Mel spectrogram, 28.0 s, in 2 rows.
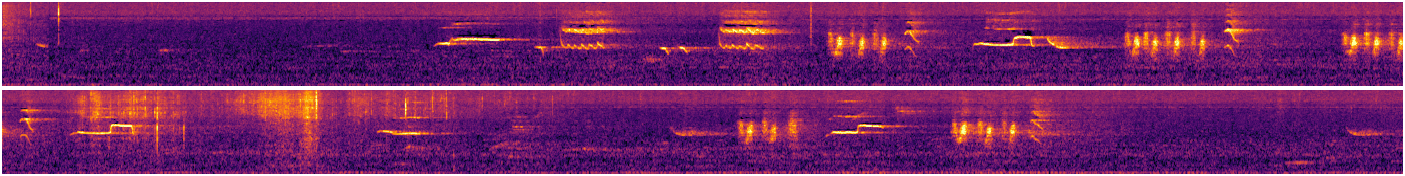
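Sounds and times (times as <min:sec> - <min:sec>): faint bird whistled calls: 0:04.4 - 0:12.5, 0:13.4 - 0:15.5, 0:20.7 - 0:24.6.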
